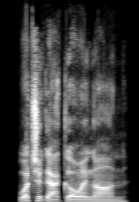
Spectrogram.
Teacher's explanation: Whatcha is what plus you. You becomes cha.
